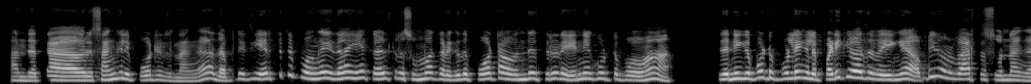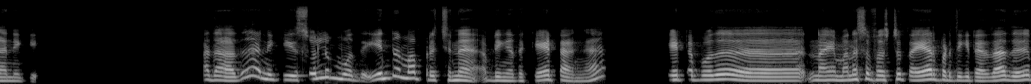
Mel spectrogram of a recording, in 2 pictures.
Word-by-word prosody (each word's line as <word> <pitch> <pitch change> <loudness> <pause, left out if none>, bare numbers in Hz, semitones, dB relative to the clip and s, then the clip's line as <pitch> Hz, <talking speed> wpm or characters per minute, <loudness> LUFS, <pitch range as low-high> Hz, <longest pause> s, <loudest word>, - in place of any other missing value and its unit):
அந்த 180 -1 -1
தா 200 - +4 0.3
ஒரு 185 0 +2
சங்கிலி 245 +3 +2
போட்டுட்டு 210 -2 -4
இருந்தாங்க. 160 +1 -6
அதை 180 -8 0 0.2
எடுத்து 245 +1 0
எடுத்துட்டு 430 - -3
போங்க 265 -1 +3
இதெல்லாம் 280 +3 +2
ஏன் 300 -2 -4
கழுத்துல 260 +1 +1
சும்மா 245 +4 +2
கடக்குது. 220 +2 +1
போட்டா 265 +2 +2
வந்து 245 +4 +3
திருட 260 +1 0
என்னய 265 +2 +1
கூட்டு 240 -3 -2
போவான். 210 +6 +2 0.5
இத 240 - +6
நீங்க 265 0 +5
போட்டு 310 -1 +2
புள்ளைங்கள 275 -2 +4
படிக்கவாது 305 +1 +5
வையுங்க 220 +3 +4
அப்டின்று 355 -1 -2
ஒரு 270 - -4
வார்த்த 245 -2 -1
சொன்னாங்க 205 -3 -2
அன்னைக்கு. 165 - -11 1.7
அதாவது 195 - -2
அன்னைக்கு 225 -8 -4 0.2
சொல்லும்போது, 255 - -3 0.2
என்னம்மா 285 +1 -1
பிரச்சனை 200 -1 -2 0.2
அப்டின்றத 170 -2 -6
கேட்டாங்க. 185 -7 -2 0.8
கேட்டபோது 210 +1 -1 0.2
அ - - +2 0.7
நான் 195 0 -1
என் 195 - -4
மனசை 230 +5 -2
ஃபர்ஸ்ட் 205 +2 -4
தயார்படுத்திக்கிட்டேன். 185 -5 0
அதாவது 185 +1 +1
225 Hz, 135 wpm, -23 LUFS, 195-265 Hz, 1.7 s, இத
